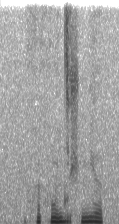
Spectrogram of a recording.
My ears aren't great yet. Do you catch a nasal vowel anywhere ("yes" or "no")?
yes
